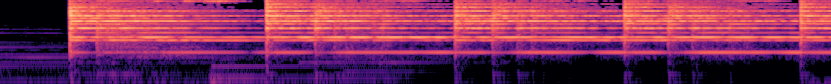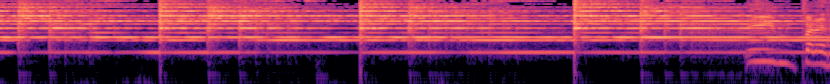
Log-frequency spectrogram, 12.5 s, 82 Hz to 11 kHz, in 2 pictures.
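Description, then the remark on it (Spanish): The Santa Eugenia church bell, rung by a 27-year-old bell ringer, rings loudly, struck repeatedly at a steady pace roughly every second and a half, each strike layering its long ringing overtones over the last. “Bueno, ya nos queda simplemente ese sonido gordo y fuerte que nos prometió antes, y saber que en esto de los campaneros hay futuro, que nuestro campanero tiene 27 años.”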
